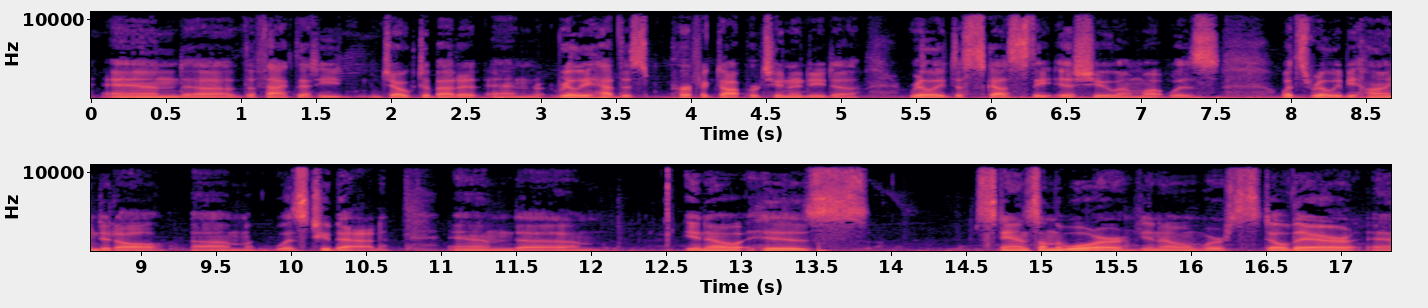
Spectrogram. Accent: Canada; I'm a Canadian citizen.

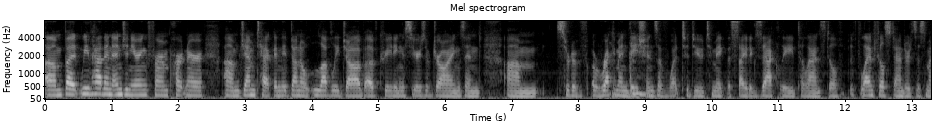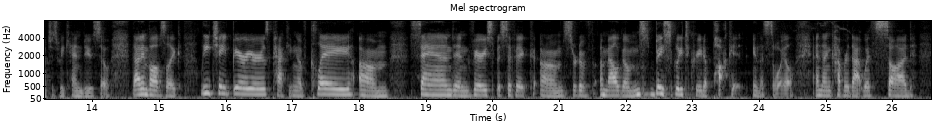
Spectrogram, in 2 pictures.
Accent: Saskatchewan, Canada; moved away as an adult; now in Chicago, United States; where I'm based, which is in Chicago. I'm from Saskatchewan, but I've been living there post my MFA at the School of the Art Institute of Chicago for a number of years now.

